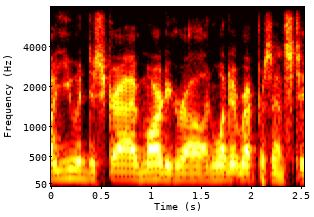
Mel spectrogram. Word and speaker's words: Mardi Gras: We're doing the Mardi Gras Mambo in Baton Rouge, and there's like, I think, a 75% chance of rain that morning.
